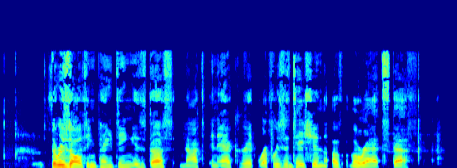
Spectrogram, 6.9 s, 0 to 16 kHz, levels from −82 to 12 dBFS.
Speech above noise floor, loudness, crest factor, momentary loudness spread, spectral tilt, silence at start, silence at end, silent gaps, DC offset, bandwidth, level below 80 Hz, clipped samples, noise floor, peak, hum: 35 dB; -20 LUFS; 20 dB; 15 LU; -5 dB/octave; 0.75 s; 0.75 s; none; under 0.1%; 11.5 kHz; -60 dBFS; under 0.1%; -55 dBFS; 0 dBFS; none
